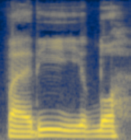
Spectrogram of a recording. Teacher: huruf ro memiliki tanda baca kasrah maka dia dibaca tipis dibaca tarqik sehingga pangkalisan kita itu tidak naik terangkat ke atas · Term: tarkik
